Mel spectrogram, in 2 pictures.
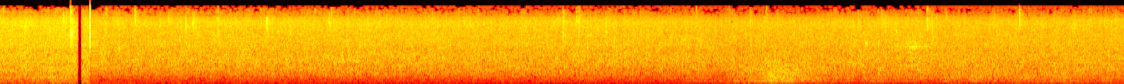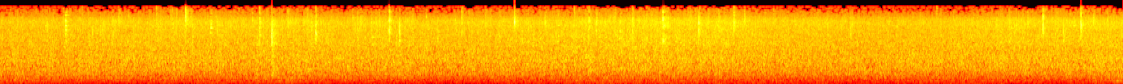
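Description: Steady rain falling, with a brief rumble of thunder swelling about ten seconds in. There are scattered sharp drips and a single click about a second in.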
